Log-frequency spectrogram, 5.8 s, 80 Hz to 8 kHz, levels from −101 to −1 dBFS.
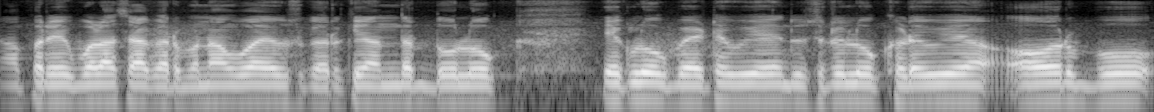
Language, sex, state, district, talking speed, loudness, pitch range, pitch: Hindi, male, Uttar Pradesh, Muzaffarnagar, 300 wpm, -16 LUFS, 120-125 Hz, 125 Hz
